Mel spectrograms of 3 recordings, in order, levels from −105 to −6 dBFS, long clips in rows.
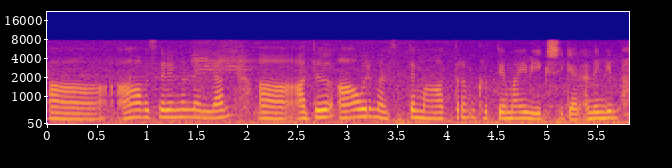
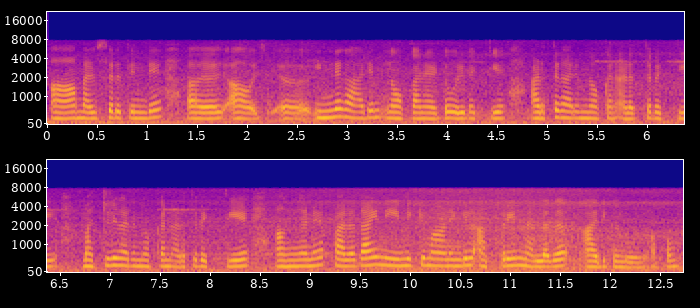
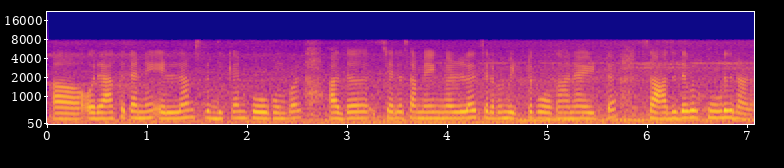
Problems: background sounds at intervals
